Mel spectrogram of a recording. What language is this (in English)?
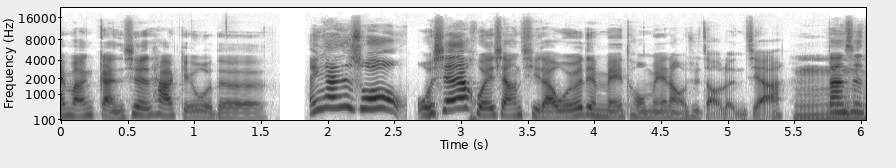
Chinese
